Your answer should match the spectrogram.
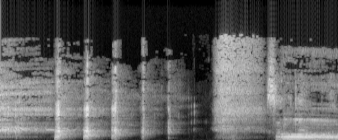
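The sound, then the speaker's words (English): A dog sneezes in a quick run of five short, sharp snorts that get quieter, then gives a longer breathy huff before a voice starts up. “My dog is sneezing because he's allergic to your bullshit.”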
